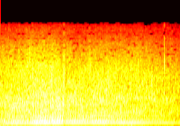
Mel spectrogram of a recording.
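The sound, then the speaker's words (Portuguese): A truck engine is started and the truck pulls away abruptly, droning loudly and steadily, its low rumble holding constant with a broad rushing noise over it, easing slightly toward the end. “Ligou o motor e arrancou rispidamente.”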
